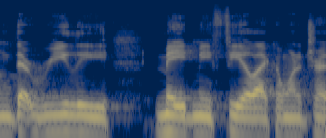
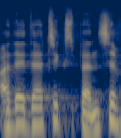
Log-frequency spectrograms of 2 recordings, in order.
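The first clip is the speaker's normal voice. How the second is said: put-on German-accented voice, pitched higher; 5 semitones higher than usual. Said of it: "a German accent".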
